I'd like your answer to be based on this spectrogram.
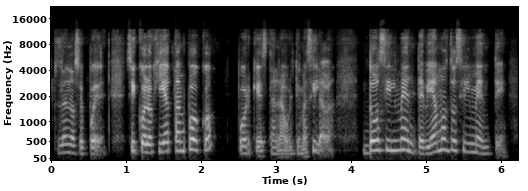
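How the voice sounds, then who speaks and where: A woman's voice: a little high, fairly quick, gravelly, darkish tone. A woman from Guatemala with a Guatemalan accent, tutoring a live online class and coaxing students with questions.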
